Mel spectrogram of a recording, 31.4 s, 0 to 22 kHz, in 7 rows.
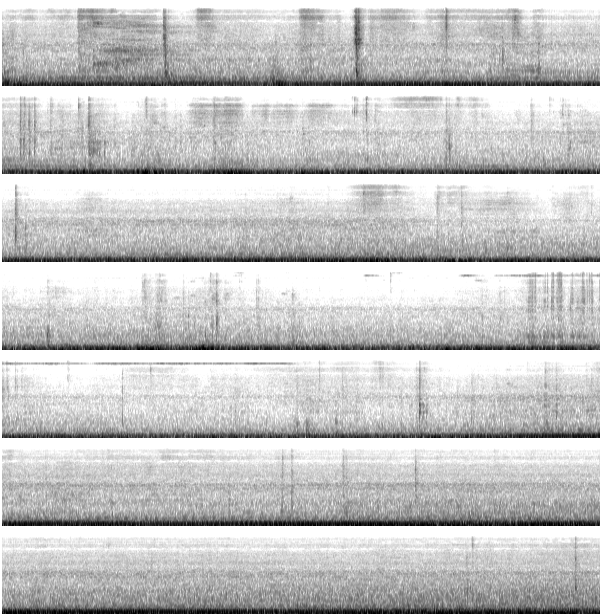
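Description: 2004 Toyota Tacoma pickup heard from inside the cab while driving: engine and road noise as a steady low drone. It grows louder about two thirds of the way through as the truck picks up speed.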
